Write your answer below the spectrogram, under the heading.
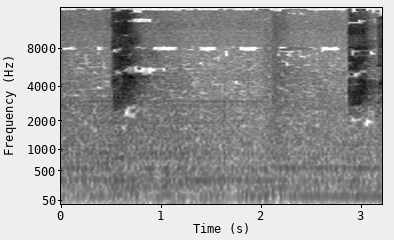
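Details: Caged rainbow lorikeets (Trichoglossus moluccanus) mating: two harsh, grating screeches about two seconds apart over a steady low mechanical hum.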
